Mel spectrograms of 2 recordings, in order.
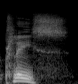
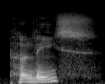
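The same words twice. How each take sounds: First: The word is said in reduced form. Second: The word is said in full form. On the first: The speaker calls it right. "call the police" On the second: The speaker calls it wrong. "not police"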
